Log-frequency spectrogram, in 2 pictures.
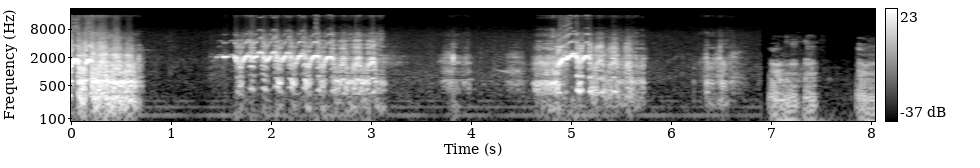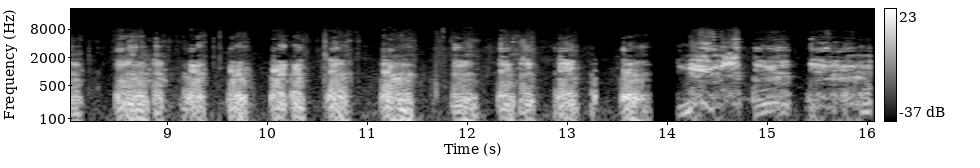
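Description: A horse whinnies three times, loud, wavering calls. After a break, a pig grunts over and over in short grunts, about three a second.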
